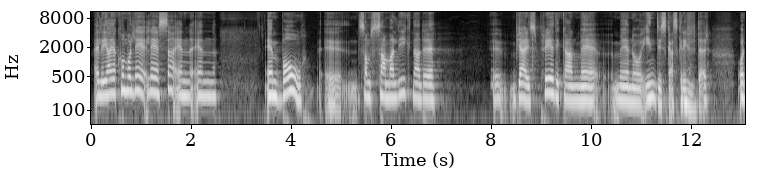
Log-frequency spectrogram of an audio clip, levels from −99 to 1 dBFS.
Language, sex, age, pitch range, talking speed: Danish, female, 50-69, 145-195 Hz, 100 wpm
